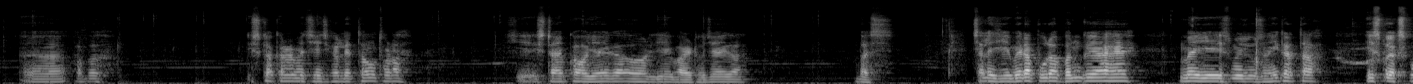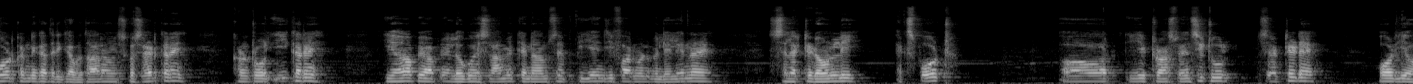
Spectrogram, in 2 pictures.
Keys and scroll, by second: 16.7 ctrl+e.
